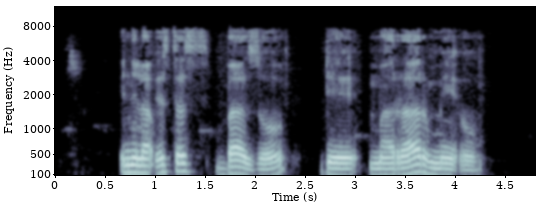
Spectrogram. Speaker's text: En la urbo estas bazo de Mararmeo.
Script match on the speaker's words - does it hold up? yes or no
no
